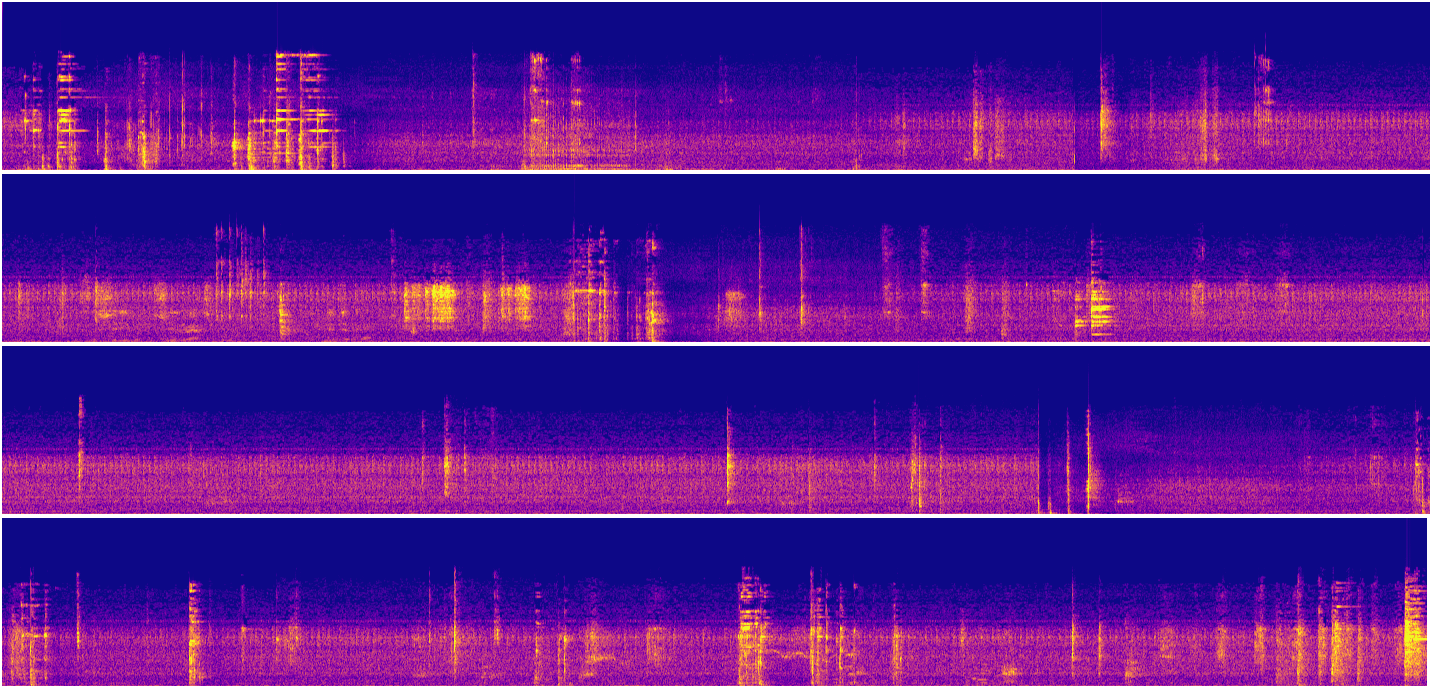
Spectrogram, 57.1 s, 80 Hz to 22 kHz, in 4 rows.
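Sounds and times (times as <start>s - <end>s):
low hum: 2.7s - 14.8s.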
